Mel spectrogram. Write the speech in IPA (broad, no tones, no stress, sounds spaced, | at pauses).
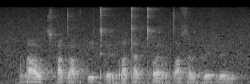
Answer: ðˤ a w t͡sʼ œ dˤ u pʰ i tʼ o r ʊ tˤ ɛ l tʼ ɔ r dˤ e zˤ ʊ l v ø v ø w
